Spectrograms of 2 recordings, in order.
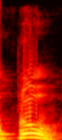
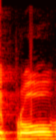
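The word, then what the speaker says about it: prove: यह कठिन है टू प्रूव इसे प्रोव नहीं पढ़ेंगे प्रूव पढ़ेंगे प्रूव याने साबित करना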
